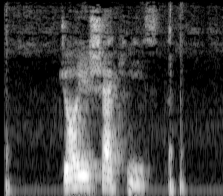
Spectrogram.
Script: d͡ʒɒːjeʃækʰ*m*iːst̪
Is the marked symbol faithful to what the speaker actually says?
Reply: no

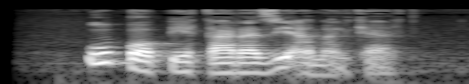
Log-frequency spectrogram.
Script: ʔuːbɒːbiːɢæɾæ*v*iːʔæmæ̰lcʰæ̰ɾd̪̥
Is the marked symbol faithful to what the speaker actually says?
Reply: no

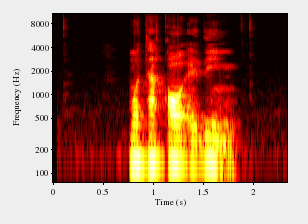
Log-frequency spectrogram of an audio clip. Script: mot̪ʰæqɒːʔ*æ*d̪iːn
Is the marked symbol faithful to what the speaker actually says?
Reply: no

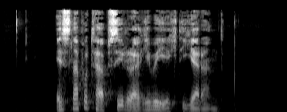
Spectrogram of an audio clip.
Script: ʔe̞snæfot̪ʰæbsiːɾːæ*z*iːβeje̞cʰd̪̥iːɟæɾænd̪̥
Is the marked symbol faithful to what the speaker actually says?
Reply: no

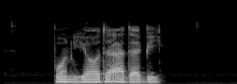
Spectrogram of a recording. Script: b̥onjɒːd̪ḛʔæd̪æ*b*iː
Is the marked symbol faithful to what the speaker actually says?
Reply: yes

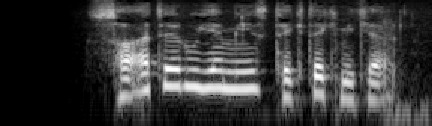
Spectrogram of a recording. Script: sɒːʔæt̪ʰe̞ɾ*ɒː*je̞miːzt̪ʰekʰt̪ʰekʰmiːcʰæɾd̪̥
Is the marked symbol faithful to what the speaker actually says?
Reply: no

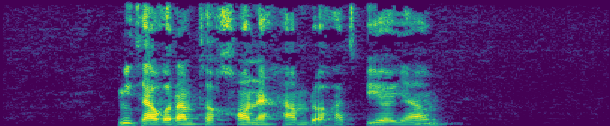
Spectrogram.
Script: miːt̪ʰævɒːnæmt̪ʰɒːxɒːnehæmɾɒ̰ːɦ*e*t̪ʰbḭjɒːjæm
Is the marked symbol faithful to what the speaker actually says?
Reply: no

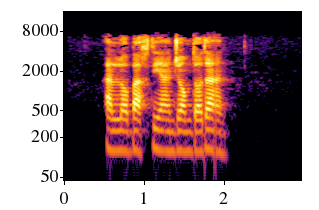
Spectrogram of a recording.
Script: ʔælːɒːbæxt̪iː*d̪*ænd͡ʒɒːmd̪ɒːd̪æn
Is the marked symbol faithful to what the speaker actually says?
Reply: no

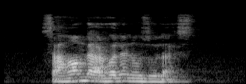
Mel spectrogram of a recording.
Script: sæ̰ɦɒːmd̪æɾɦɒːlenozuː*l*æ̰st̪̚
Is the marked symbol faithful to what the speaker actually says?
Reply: yes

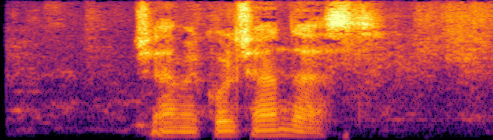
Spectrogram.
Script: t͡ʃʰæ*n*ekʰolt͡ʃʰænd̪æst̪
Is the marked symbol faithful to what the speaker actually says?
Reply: no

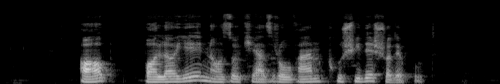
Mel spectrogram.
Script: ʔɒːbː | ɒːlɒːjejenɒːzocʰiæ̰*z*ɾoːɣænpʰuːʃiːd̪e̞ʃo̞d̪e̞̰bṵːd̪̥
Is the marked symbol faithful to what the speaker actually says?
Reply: yes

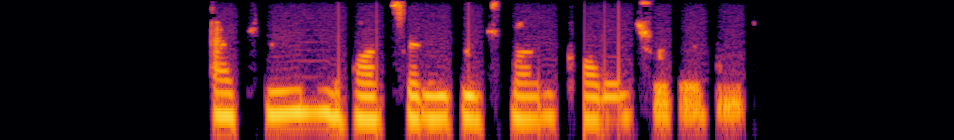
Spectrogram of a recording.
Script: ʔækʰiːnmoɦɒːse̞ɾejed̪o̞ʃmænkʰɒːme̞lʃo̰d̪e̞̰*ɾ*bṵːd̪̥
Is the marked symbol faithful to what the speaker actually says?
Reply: no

